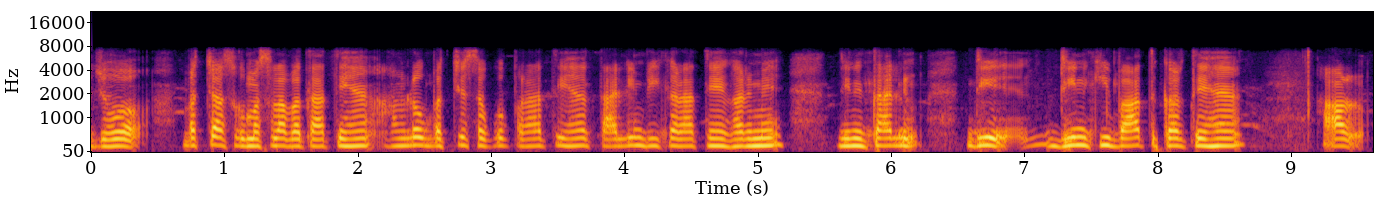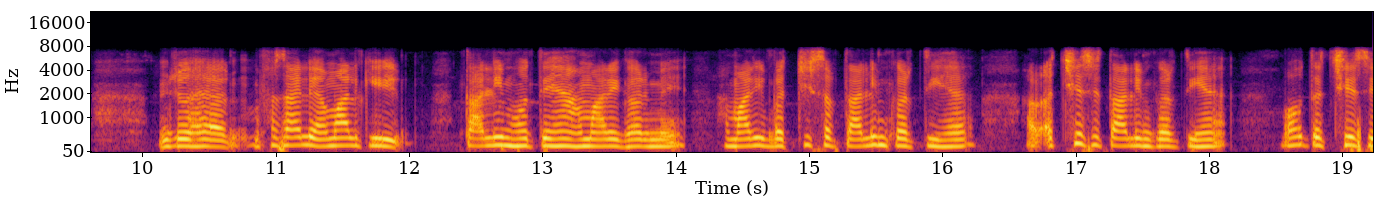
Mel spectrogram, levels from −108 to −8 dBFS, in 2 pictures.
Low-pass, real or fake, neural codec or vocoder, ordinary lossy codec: 7.2 kHz; real; none; Opus, 32 kbps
